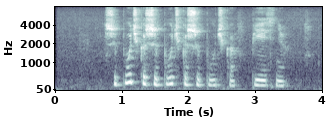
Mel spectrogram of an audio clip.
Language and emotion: Russian, neutral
